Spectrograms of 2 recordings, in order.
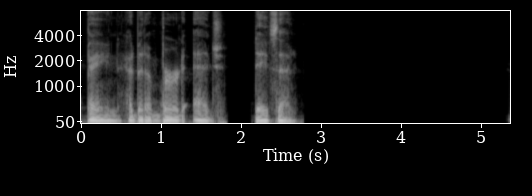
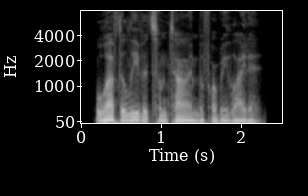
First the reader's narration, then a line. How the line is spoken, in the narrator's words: said Dave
